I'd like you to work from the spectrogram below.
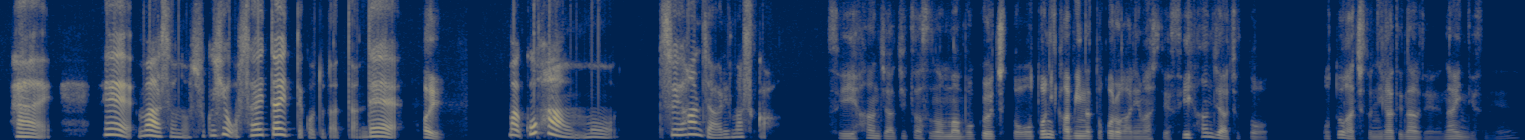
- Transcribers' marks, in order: distorted speech; tapping
- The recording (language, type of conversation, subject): Japanese, advice, 食費を抑えつつ、健康的に食べるにはどうすればよいですか？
